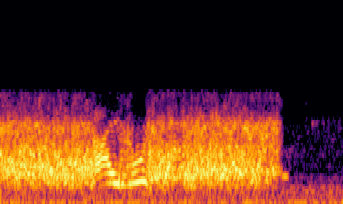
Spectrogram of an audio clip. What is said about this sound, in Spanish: Y bueno, y lo que estamos viendo es que eh, siguen acá, obviamente, charlando todos acá como para ver se puede. bueno, mucha, se escucha mucha gente, no sé cómo será el escenario ahí.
